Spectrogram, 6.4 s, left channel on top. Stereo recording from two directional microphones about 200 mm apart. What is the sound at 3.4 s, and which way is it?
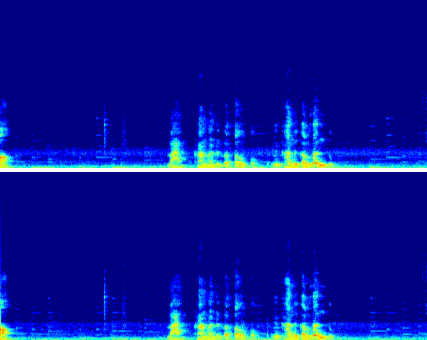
Speech, 10° left (ahead or behind).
